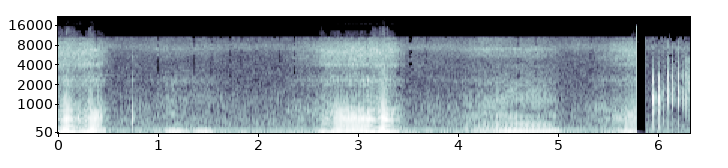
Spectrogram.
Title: snoring, loud snoring,코골이 July 25 2017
